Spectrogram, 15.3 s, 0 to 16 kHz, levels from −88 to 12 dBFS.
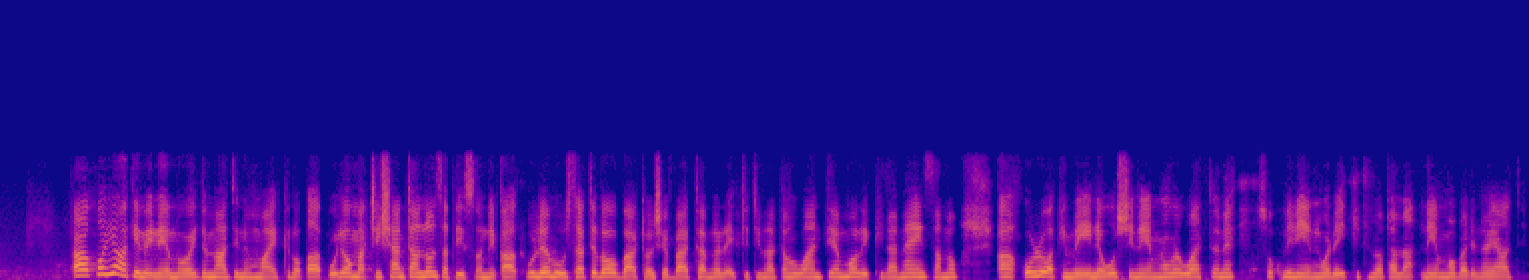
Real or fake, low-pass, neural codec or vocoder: fake; 7.2 kHz; codec, 16 kHz, 0.5 kbps, FunCodec, trained on Chinese and English, 25 frames a second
